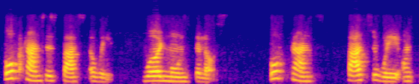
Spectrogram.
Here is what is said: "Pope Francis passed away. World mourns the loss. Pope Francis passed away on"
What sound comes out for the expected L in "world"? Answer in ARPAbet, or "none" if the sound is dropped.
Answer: none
